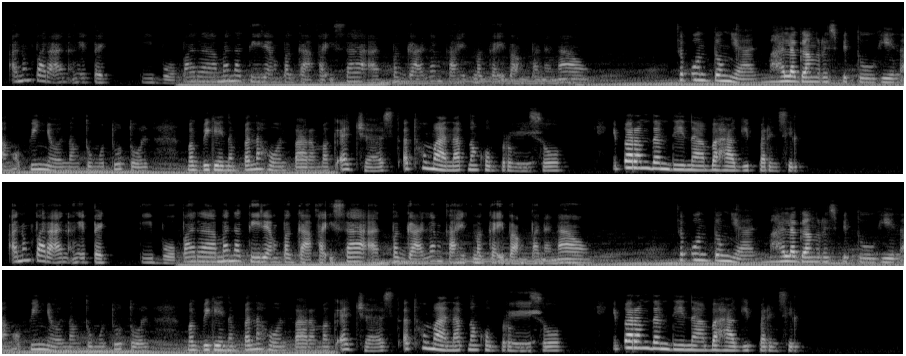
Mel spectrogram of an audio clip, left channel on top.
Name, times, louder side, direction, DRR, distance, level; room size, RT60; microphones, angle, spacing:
voice 1, 0.1-1.0 1.4-5.9 14.1-14.4, right 7 dB, 90° right, 0.3 m, -29 dB
sound 1, 1.7-12.4, right 2 dB, 40° right, 0.6 m, -33 dB
voice 2, 6.8-14.6 15.2-17.0, left 1 dB, 10° left, 0.3 m, -26 dB
2.8 x 2.5 x 2.4 m
head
